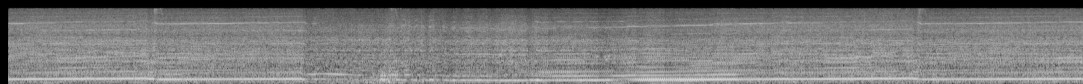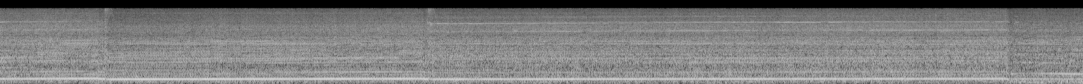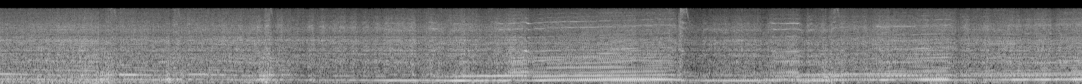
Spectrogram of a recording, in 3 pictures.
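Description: Caterham race car's 2.3 Cosworth engine at racing speed, heard onboard in the open cockpit over a steady hiss of wind and road noise. The engine note climbs through the gears, holds nearly steady on the straight, then falls and swoops up and down in the last third as the car brakes and changes down for a corner.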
